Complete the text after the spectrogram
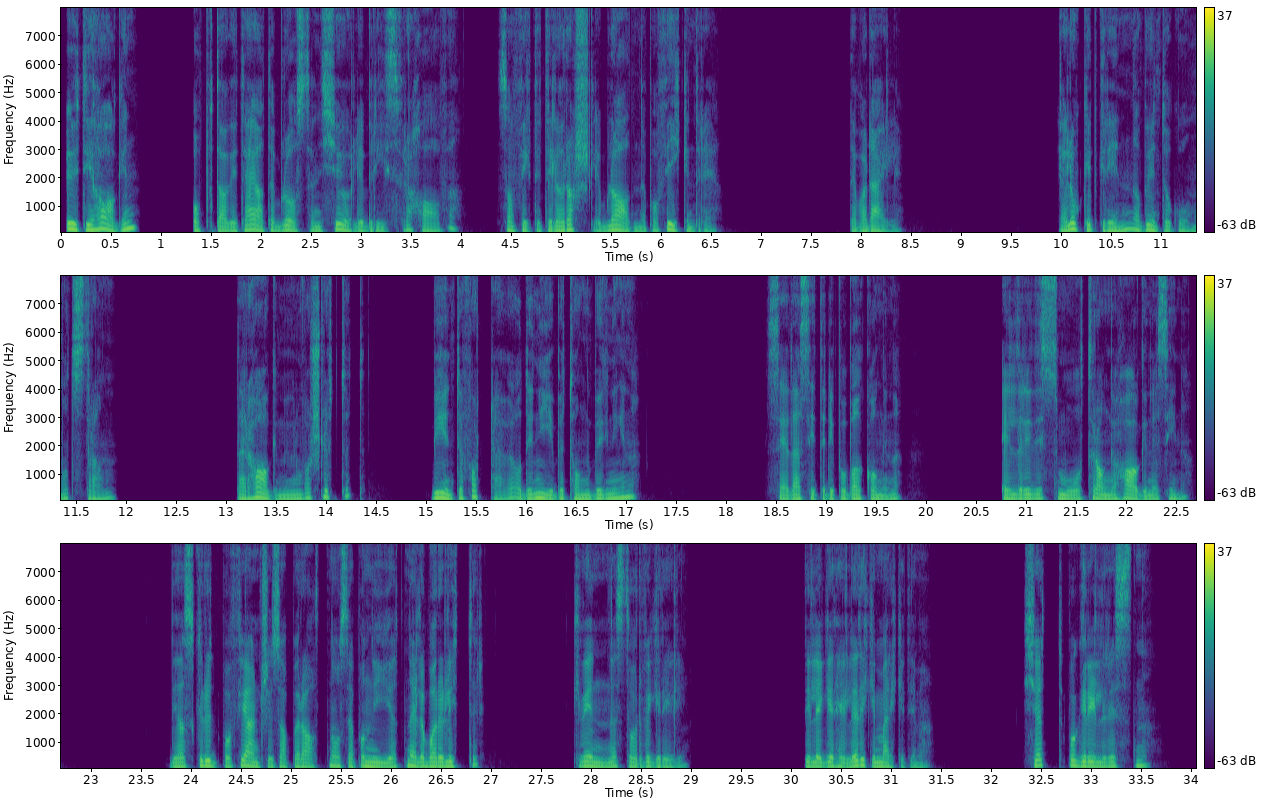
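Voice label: Norwegian audio book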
